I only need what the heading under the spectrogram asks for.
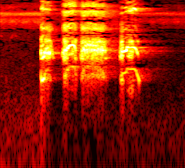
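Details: Red junglefowl crow as a decoy bird meets a very fierce wild male: loud, harsh, four-part crow lasting about a second and a half, the last note short and clipped, with a faint insect hum behind.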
